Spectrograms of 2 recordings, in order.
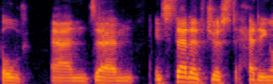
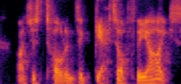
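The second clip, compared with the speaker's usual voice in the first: quiet, flat, dry, expressionless deadpan; 5 dB quieter than usual. Retelling a man's answer to the press after a scrap, retelling a deadpan reply. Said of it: "in a very kind of deadpan way".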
